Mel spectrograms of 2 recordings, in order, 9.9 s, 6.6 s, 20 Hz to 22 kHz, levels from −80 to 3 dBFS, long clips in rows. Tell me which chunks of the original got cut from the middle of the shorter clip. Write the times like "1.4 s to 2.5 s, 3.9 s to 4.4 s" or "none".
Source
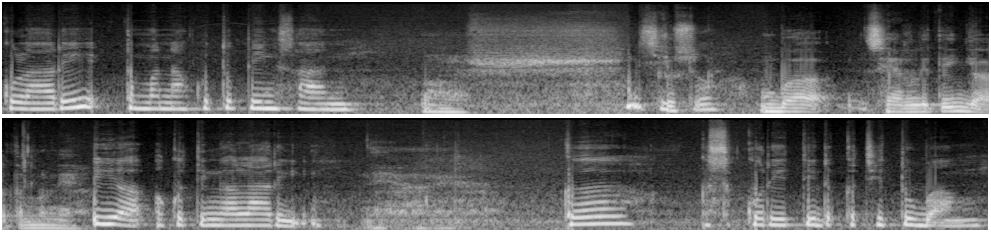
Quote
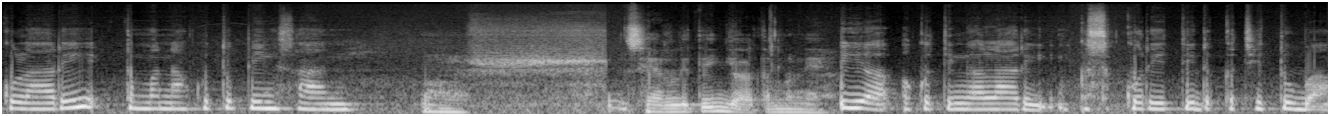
3.0 s to 4.2 s, 6.6 s to 8.4 s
